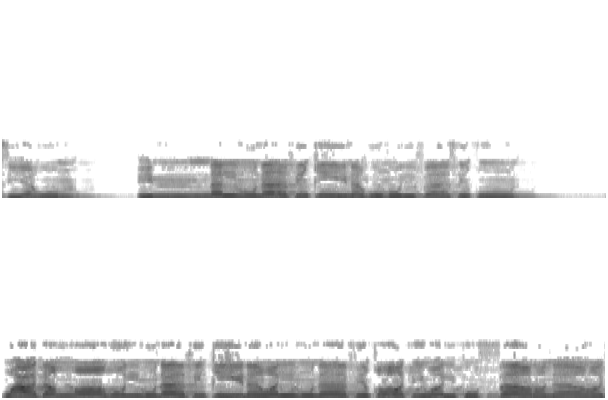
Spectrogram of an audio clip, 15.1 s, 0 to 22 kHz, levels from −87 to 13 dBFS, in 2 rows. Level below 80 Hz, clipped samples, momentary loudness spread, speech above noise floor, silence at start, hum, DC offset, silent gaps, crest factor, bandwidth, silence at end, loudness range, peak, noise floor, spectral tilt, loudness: -68 dBFS; under 0.1%; 8 LU; 53 dB; 0 s; none; under 0.1%; none; 20 dB; 6.6 kHz; 0 s; 5 LU; -2 dBFS; -75 dBFS; -3 dB/octave; -22 LUFS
